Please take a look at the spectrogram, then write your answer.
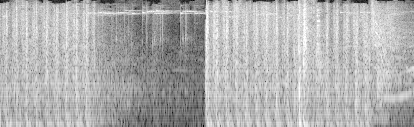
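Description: Rapid automatic gunfire from a SOCOM-style gun in a competitive shooter video game, dense crackling bursts running steadily, dropping briefly before a sharp loud resumption with a heavy shot near the end.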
